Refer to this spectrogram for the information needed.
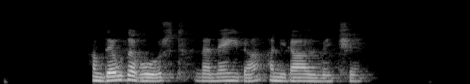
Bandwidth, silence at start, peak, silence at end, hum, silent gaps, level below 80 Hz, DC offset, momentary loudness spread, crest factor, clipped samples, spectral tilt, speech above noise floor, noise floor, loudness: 7.6 kHz; 0.9 s; -4 dBFS; 1.05 s; none; none; -64 dBFS; under 0.1%; 14 LU; 20 dB; under 0.1%; -8.5 dB/octave; 63 dB; -85 dBFS; -22 LUFS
